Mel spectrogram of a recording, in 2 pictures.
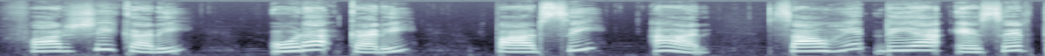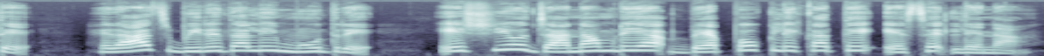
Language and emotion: Santali, neutral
